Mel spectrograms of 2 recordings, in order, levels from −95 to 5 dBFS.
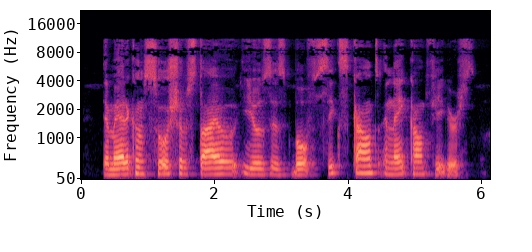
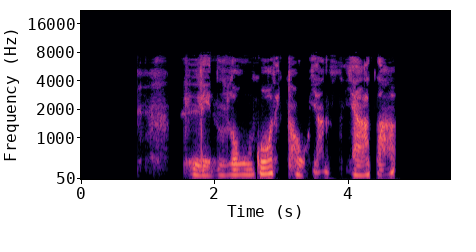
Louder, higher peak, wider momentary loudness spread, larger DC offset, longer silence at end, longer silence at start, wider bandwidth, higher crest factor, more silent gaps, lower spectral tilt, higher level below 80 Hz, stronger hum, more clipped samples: first, -19 LUFS vs -27 LUFS; first, -2 dBFS vs -10 dBFS; second, 12 LU vs 21 LU; neither; second, 0.25 s vs 0.8 s; second, 0.35 s vs 1.05 s; first, 11.5 kHz vs 7.8 kHz; about the same, 18 dB vs 20 dB; second, none vs 1.33-1.50 s, 3.02-3.07 s; about the same, -4.5 dB/octave vs -5.5 dB/octave; about the same, -64 dBFS vs -60 dBFS; neither; neither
